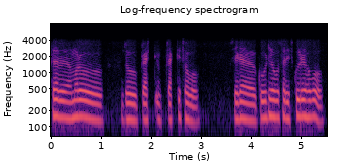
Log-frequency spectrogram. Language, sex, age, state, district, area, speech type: Odia, male, 18-30, Odisha, Malkangiri, rural, conversation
